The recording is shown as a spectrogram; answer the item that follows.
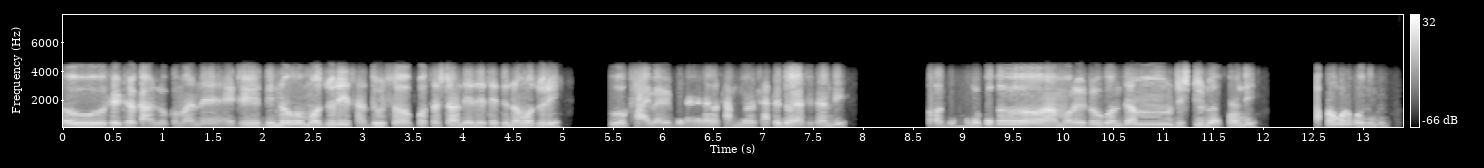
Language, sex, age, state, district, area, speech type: Odia, male, 18-30, Odisha, Ganjam, rural, conversation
